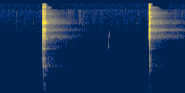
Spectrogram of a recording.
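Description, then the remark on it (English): Two sharp taps on a glass holding sparkling water, spaced about a second apart, each giving a bright, high ringing clink that fades quickly into silence. “So the amount of bubbles in the drink changes the way it sounds.”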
